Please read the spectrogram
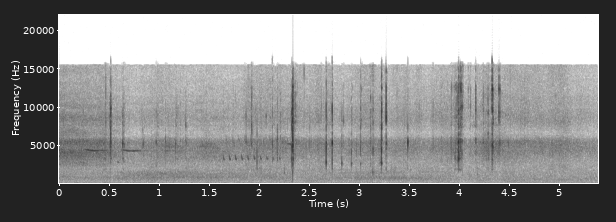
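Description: Steady rush of a mountain river with wind buffeting the microphone, and scattered sharp clicks and light rattles, most of them between about two and four seconds in.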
